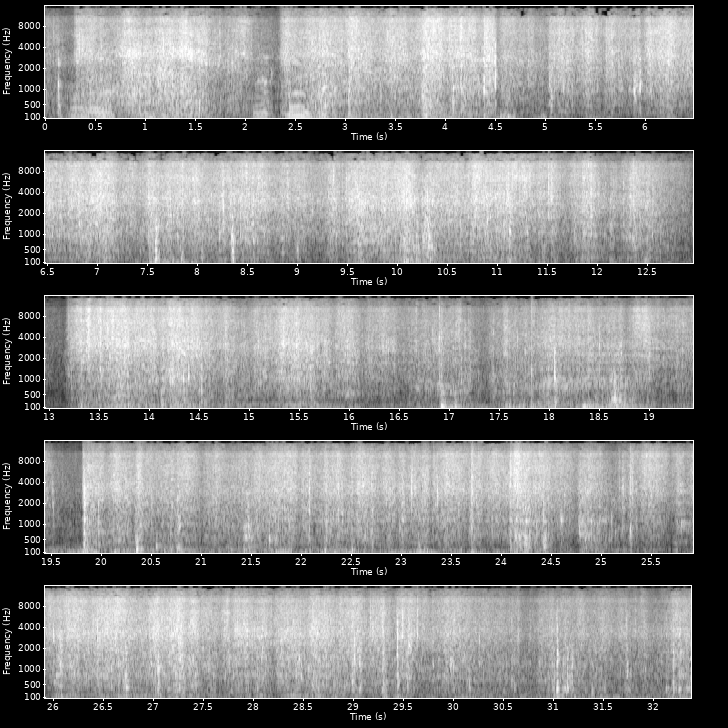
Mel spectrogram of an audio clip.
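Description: Plastic garbage bags rustling and crinkling continuously as gloved hands dig through a dumpster's trash, with small crackles and knocks throughout.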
